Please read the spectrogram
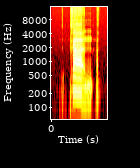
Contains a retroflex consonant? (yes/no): no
